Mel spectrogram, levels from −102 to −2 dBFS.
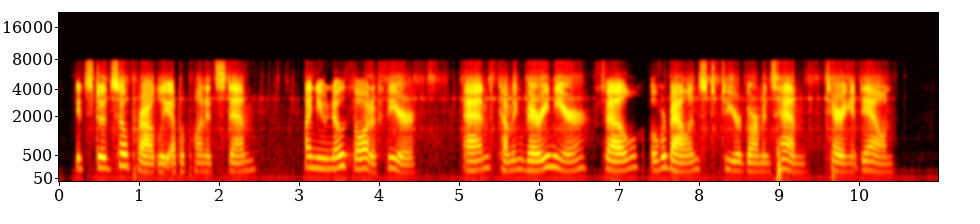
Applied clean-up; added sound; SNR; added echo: neural separator model SepFormer DNS4.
